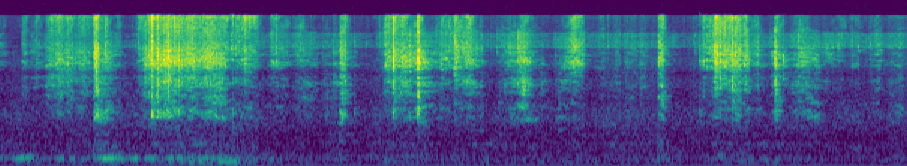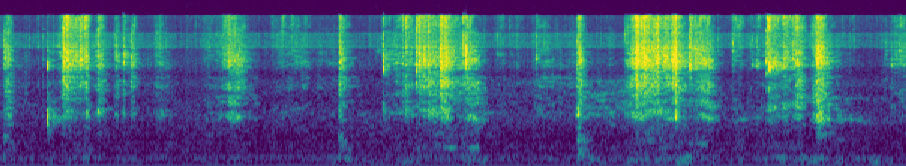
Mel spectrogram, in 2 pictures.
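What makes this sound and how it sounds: Fingertips break and rub pieces off a solid, dry sand-cement disc held in one hand above a bowl of loose crumbs, crumbling them into powder. The sound is a quiet run of bright, dry, gritty crunching and scratching bursts with little low end, and the pieces fall away as powder.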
